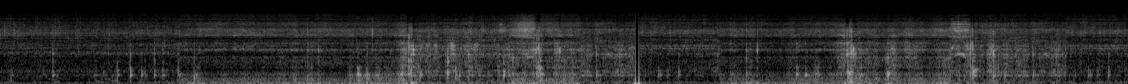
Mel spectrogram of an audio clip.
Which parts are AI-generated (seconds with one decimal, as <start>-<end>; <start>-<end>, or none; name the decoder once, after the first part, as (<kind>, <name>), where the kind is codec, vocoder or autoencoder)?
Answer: 1.8-4.1 (codec, SNAC); 5.1-5.8; 7.2-9.5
